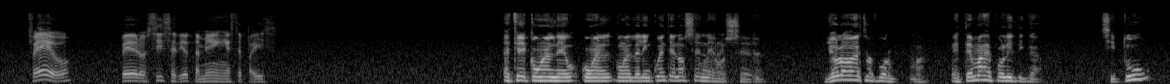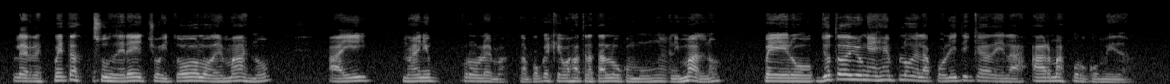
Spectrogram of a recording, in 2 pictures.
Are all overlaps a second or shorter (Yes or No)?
Yes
